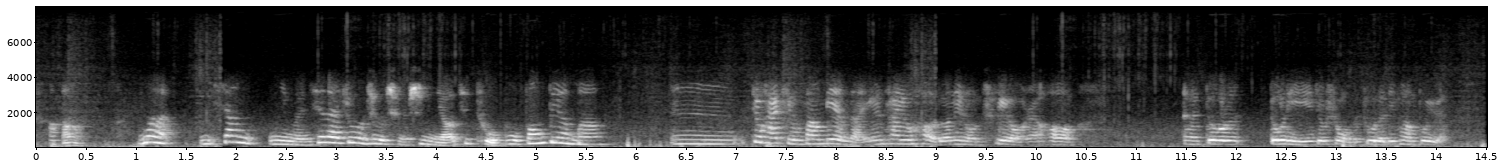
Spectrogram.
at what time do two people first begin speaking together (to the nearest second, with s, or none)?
none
